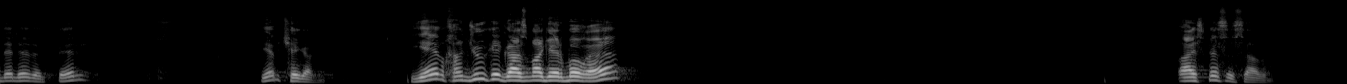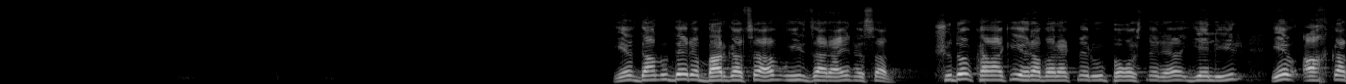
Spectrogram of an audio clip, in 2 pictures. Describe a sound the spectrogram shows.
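An elderly man speaks with emphasis through a microphone, pausing often.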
